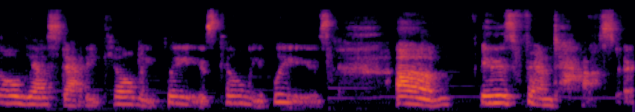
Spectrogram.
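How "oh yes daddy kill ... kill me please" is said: play-acted, eager, flirtatious, teasing pleading tone. Acting out a book character begging the mercenary: mock flirtatious pleading. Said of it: "this wonderful, flirtatious, like, teasing relationship".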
